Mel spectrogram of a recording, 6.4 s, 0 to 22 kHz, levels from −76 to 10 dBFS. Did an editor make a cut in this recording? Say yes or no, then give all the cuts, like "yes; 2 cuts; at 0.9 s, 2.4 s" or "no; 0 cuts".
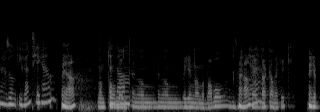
yes; 3 cuts; at 1.2 s, 2.6 s, 3.2 s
